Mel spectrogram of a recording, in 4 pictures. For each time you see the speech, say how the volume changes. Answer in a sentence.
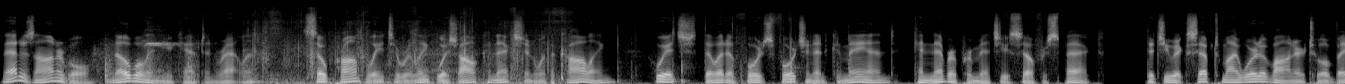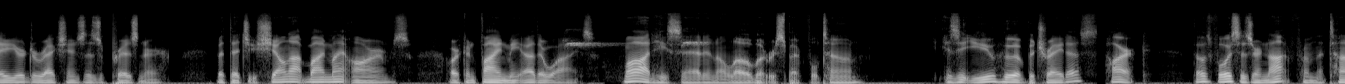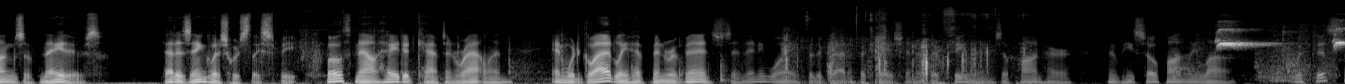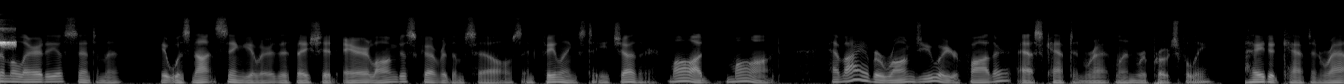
You can hear the speech from 0.0 to 53.7 s, getting quieter.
